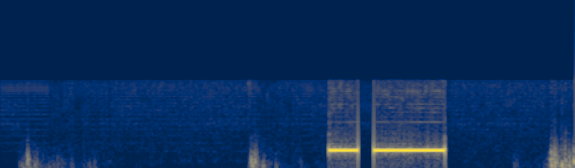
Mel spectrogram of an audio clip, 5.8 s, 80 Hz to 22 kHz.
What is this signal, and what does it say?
Ringback tone (Europe, 425 Hz).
